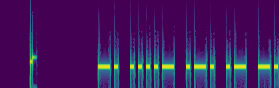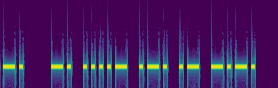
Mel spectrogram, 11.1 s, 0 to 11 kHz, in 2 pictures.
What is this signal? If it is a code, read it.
Morse code, heard as a keyed tone, about 15 wpm, 700 Hz. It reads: N4RAC N4RAC
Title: USA Call Signs Repeated 2x 15wpm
